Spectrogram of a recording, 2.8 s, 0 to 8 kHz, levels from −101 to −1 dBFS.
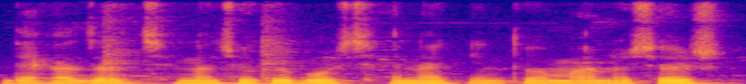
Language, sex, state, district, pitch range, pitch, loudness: Bengali, male, Tripura, West Tripura, 110-120 Hz, 115 Hz, -18 LUFS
